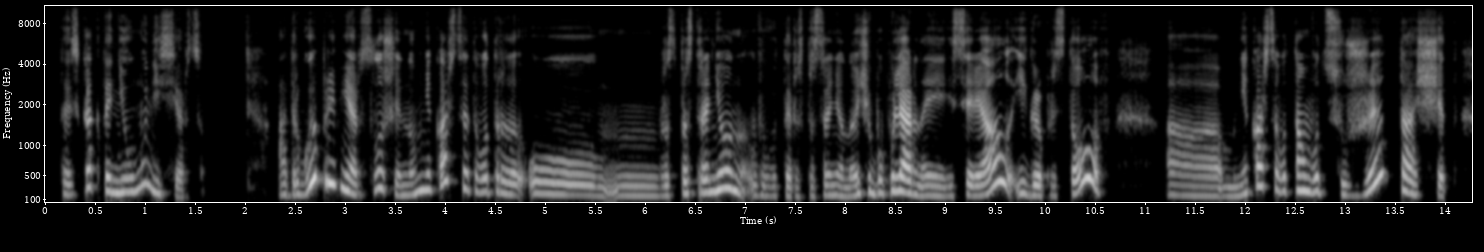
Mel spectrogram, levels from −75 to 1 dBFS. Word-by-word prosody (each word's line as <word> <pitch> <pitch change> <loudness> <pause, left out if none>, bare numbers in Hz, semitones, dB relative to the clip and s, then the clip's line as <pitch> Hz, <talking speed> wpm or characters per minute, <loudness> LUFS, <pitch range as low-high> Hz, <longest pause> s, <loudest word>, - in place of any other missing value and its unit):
То 190 - -7
есть 180 - -3
как-то 295 -6 0
ни 215 +1 0
уму 245 +10 -2
ни 250 -11 -2
сердцу. 200 0 -6 0.7
А 185 - -7
другой 195 - +4
пример, 300 - +4
слушай, 250 0 -3
ну, 175 +1 -6
мне 255 +4 0
кажется, 370 0 0
это 255 -3 -6
вот 230 +1 -4
р 195 -5 -2
у 180 -4 -3
м, 160 0 -9
распространён 215 - 0
фу 160 -2 -12
ты, 160 0 -5
распространённый, 155 +2 -6
очень 220 +3 -1
популярный 185 -8 +4
сериал- 185 - +4
"Игры 175 -4 -1
престолов". 170 - +1 0.5
А, 160 -3 -6
мне 155 +5 -7
кажется, 320 -1 +1
вот 235 -1 -5
там 245 -1 +3
вот 230 -2 -2
сюжет 235 - +2
тащит, - - +1
200 Hz, 150 wpm, -24 LUFS, 165-245 Hz, 0.7 s, другой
